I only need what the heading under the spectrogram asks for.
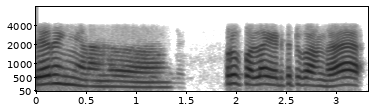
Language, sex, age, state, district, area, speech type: Tamil, female, 30-45, Tamil Nadu, Tirupattur, rural, conversation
